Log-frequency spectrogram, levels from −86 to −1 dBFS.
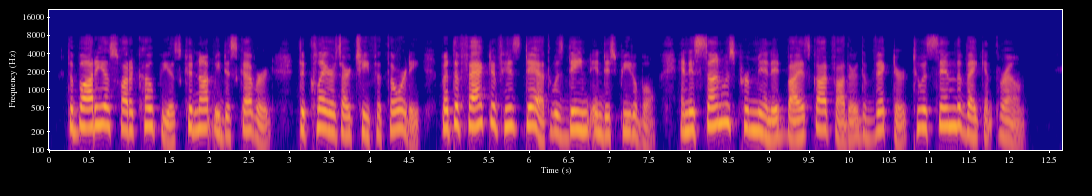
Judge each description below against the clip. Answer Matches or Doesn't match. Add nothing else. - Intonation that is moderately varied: Matches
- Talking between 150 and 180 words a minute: Matches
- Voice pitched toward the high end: Matches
